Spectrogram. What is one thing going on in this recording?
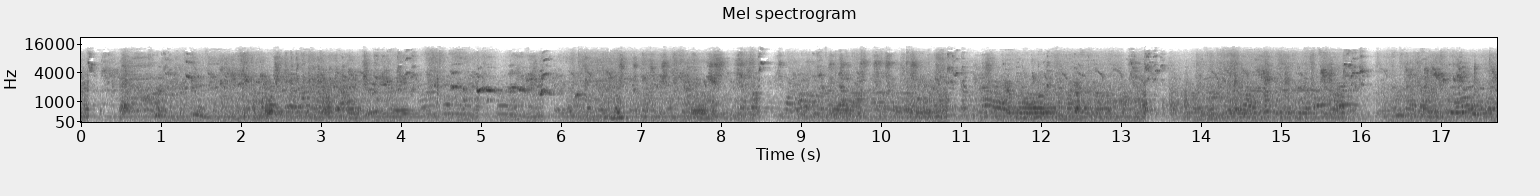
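Mice scurry and rustle through wood shavings.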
